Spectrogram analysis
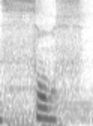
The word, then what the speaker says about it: sens: a un sixième sens je prononce le "s" il a un sixième sens dans la deuxième phrase je prononce tu sens le parfum tu sens le parfum je ne prononce pas le "s" sentir c'est un verbe dans la première phrase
